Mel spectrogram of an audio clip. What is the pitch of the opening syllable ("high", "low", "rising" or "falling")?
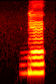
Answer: high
